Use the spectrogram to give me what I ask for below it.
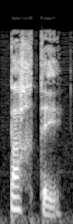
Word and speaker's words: partez: Then for vous, classic ending for vous as well, EZ, but then you pronounce it et. Vous partez.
